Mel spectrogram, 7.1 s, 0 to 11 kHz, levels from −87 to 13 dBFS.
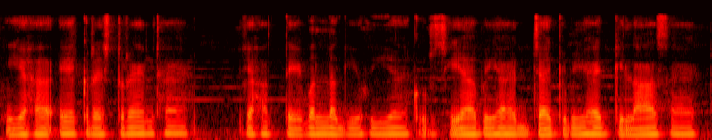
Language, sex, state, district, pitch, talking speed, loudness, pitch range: Hindi, male, Uttar Pradesh, Etah, 105 Hz, 145 wpm, -38 LUFS, 100-110 Hz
